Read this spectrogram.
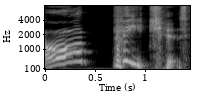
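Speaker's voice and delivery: put-on high, squeaky old prospector voice. Recounting a comedy sketch to a co-host, Tracy Morgan's old prospector voice. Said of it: "doing this old prospector voice".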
